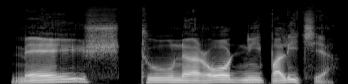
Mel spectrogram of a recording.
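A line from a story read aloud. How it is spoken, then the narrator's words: Solemn. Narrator (Russian): сказал он торжественно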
